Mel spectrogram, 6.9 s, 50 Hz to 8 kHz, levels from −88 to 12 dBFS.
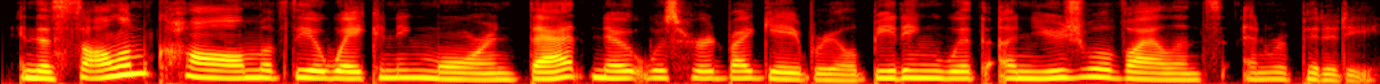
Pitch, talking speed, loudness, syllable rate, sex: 200 Hz, 175 wpm, -17 LUFS, 5.1 syllables/s, female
